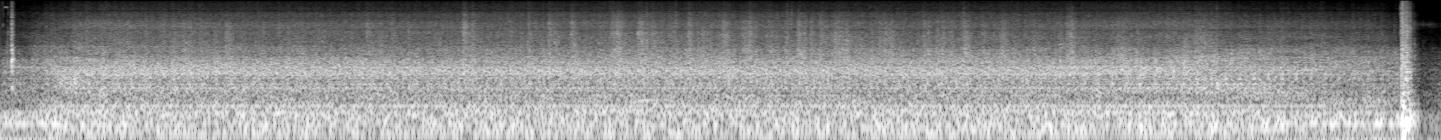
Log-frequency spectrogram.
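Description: Farm tractor's diesel engine running steadily close by, a constant engine hum under a dense machine noise, with combines working in the same field.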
